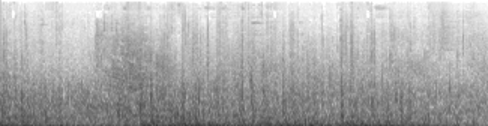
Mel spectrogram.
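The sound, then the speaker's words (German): Artillery explosions in a video game, a heavy low rumble of blasts merging into one continuous roar with no clear gaps. “Oh, die werden aber direkt von der Artillerie.”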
